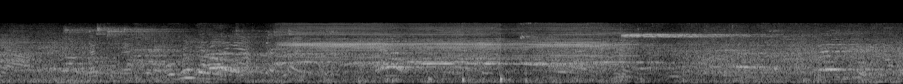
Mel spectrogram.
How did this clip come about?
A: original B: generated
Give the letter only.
A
